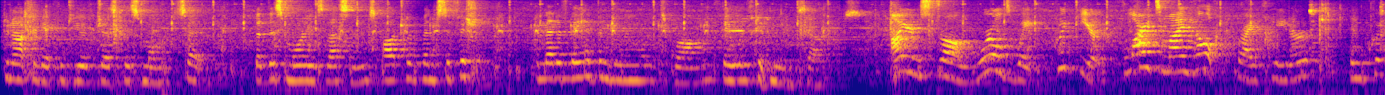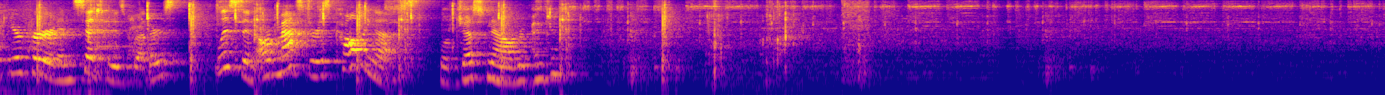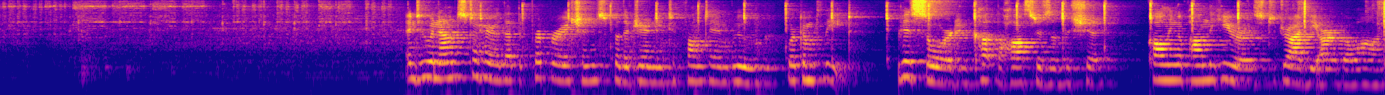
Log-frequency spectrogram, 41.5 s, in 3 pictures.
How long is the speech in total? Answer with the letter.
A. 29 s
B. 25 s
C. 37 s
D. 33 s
A.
